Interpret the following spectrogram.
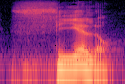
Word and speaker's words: cielo: Then coming with the letter C before I, cielo, for sky. It's exactly the same. Your tongue has to stay between the upper and down teeth. Cielo, cielo.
